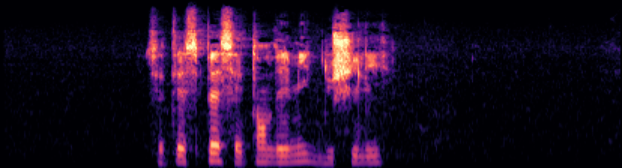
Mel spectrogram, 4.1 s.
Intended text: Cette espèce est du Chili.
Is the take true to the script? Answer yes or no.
no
